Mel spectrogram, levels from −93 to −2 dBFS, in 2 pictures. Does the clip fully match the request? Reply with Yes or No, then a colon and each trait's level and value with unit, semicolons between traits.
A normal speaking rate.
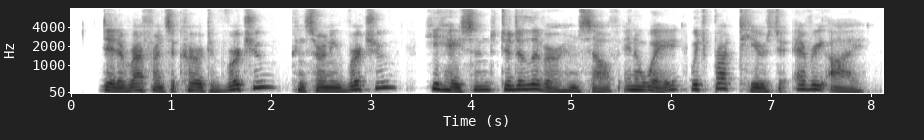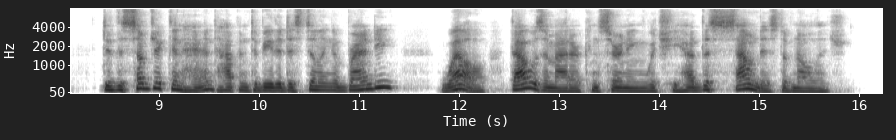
Yes: average, 175 wpm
